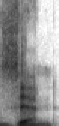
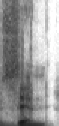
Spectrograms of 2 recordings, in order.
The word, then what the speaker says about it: Zyn: Chuck Schumer is going after a product called Zen let me spell that for you we've titled this episode in fact forgive us our Zen zy n zen okay this is a product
